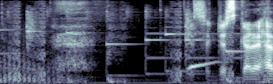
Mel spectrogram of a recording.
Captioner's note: sigh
